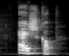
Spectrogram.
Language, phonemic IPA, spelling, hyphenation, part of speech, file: Dutch, /ˈɛi̯s.kɑp/, ijskap, ijs‧kap, noun, Nl-ijskap.ogg
- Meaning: ice cap, ice sheet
